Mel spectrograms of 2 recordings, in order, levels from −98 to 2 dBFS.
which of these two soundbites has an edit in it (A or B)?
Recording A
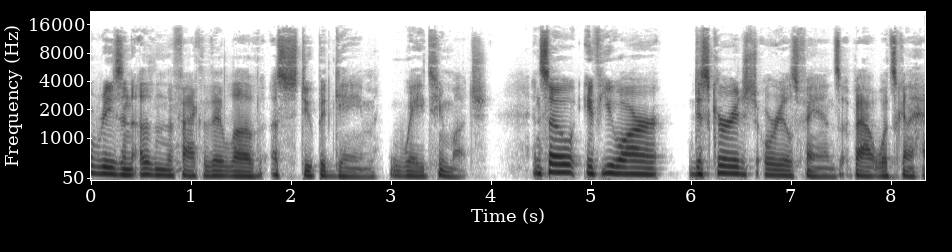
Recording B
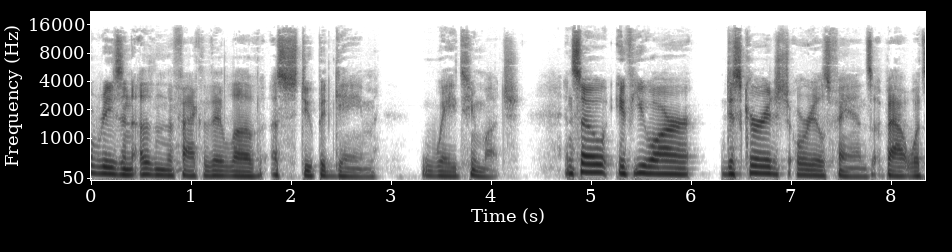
A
